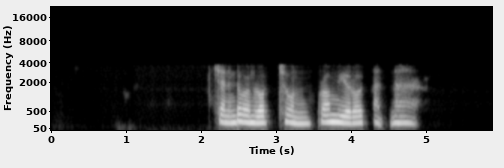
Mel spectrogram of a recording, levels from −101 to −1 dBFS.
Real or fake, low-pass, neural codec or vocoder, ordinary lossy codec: fake; 3.6 kHz; codec, 16 kHz, 0.8 kbps, ZipCodec; none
